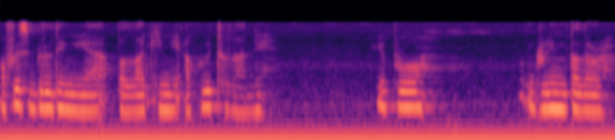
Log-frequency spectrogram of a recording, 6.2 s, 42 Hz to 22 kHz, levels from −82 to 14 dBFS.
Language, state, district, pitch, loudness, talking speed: Sumi, Nagaland, Dimapur, 160 Hz, -19 LUFS, 105 wpm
